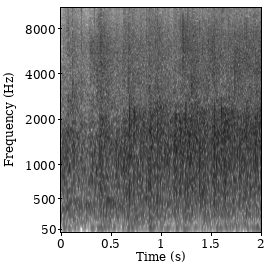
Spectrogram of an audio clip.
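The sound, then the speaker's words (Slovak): Applause from an audience: dense, steady clapping that stays loud and continuous for the whole clip. “Potlesk.”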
